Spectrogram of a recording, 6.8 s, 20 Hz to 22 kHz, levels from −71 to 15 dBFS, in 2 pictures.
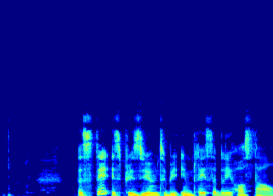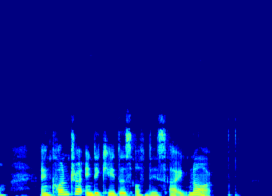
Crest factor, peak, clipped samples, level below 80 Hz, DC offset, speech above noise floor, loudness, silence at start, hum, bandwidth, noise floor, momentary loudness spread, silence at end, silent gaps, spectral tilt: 16 dB; -4 dBFS; under 0.1%; -58 dBFS; under 0.1%; 34 dB; -20 LUFS; 0.95 s; none; 9.6 kHz; -53 dBFS; 9 LU; 0.8 s; none; -5 dB/octave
